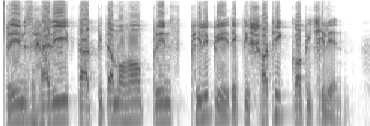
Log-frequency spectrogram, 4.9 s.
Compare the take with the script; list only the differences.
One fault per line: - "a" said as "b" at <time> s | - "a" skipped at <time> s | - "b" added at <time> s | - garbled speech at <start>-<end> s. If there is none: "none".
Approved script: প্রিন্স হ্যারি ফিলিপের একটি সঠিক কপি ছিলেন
- "তার পিতামহ প্রিন্স" added at 1.0 s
